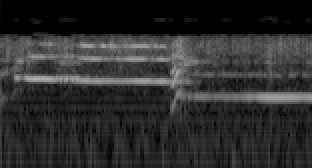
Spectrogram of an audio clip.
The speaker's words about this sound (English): There are wild dogs on the moor. Sometimes they bay and howl.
